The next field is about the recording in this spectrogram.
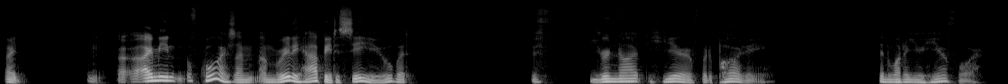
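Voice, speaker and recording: A man's voice: mid-range voice, lively intonation, measured pace, long pauses, dark tone, husky. A young man acting a cocky, possessive and smitten bully in an audio roleplay spoken to the listener. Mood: flustered, eager. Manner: stammering, swaggering, profane.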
